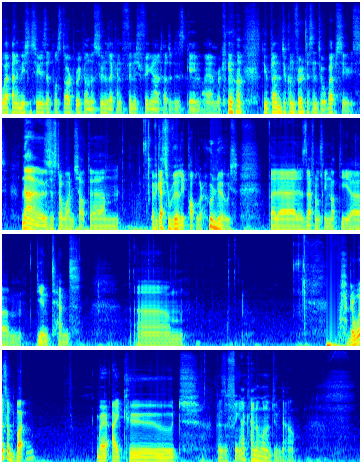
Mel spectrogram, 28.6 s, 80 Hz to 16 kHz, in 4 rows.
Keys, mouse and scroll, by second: 9.3 middle click, 10.0 middle click, 10.3 middle click, 11.5 middle click, 11.7 middle click, 13.0-13.3 scroll down 2, 14.2 ctrl+Tab, 16.2 scroll up 1, 16.9 right click, 17.3 right click, 17.7 right click, 18.9 right click, 25.5 right click.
